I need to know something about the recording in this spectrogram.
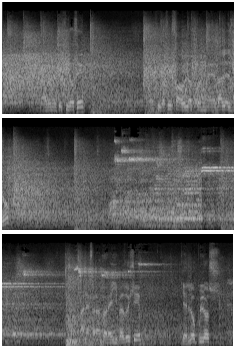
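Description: Basketball players shout to each other in a large echoing gym.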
